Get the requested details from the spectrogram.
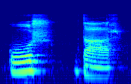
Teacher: sözün tərkibində l samiti, d, t, z, s, j, ş, c, ç samitlərindən sonra gəlsə, l samiti d kimi tələffüz olunacaq.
